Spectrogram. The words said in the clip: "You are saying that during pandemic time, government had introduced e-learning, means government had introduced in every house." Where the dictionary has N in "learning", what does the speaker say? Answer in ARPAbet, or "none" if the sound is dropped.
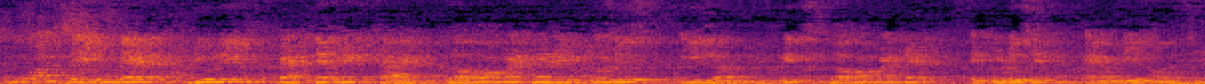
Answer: L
